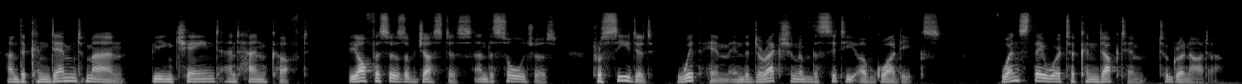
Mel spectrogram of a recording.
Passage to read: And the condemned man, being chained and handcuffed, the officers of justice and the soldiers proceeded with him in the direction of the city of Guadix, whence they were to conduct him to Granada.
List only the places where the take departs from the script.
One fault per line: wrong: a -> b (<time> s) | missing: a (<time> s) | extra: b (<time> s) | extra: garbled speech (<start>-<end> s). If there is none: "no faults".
no faults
